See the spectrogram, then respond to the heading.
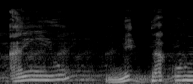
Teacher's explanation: نون ساکن کے بعد ادغام مع الغنہ کے 4 حرفوں میں سے یا ہے تو یہاں غنہ کر کے پڑھیں گے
